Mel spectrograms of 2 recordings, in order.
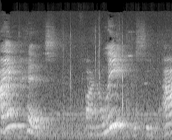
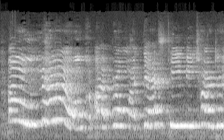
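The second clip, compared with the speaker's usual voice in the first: higher, louder cry of dismay; mock dismay; 7 semitones higher, 5 dB louder than usual. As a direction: yelp as if the TV just broke. Breaks dad's TV.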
